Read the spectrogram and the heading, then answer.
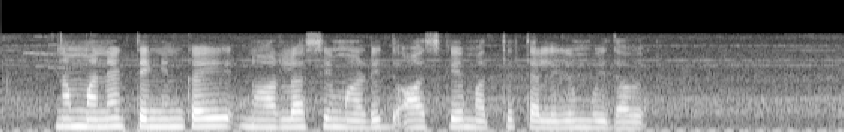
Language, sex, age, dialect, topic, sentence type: Kannada, female, 31-35, Central, agriculture, statement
